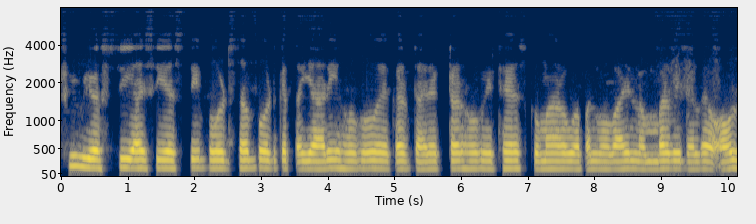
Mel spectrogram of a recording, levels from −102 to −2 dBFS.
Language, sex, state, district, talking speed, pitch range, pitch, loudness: Magahi, male, Bihar, Lakhisarai, 150 wpm, 140-150 Hz, 140 Hz, -18 LUFS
